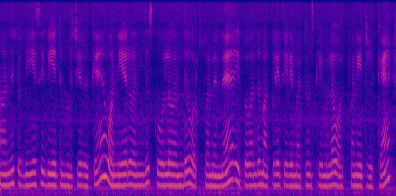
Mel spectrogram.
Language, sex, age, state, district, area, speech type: Tamil, female, 18-30, Tamil Nadu, Namakkal, rural, spontaneous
